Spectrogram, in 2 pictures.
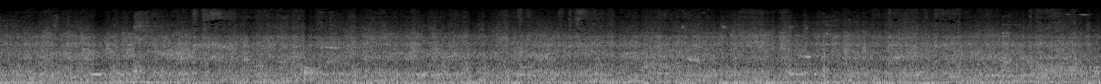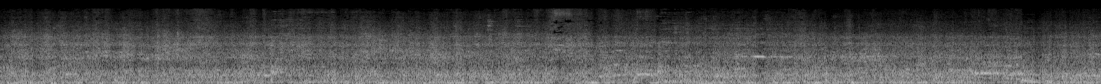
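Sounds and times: train cars rolling past: 0.0s - 22.0s.

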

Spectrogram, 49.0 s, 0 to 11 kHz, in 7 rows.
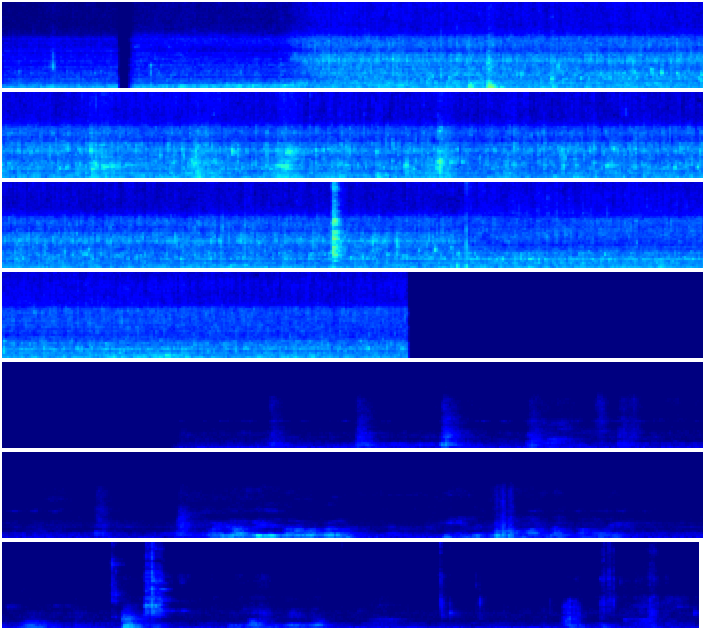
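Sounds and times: curry bubbling in a pot: 2.9s - 25.1s.

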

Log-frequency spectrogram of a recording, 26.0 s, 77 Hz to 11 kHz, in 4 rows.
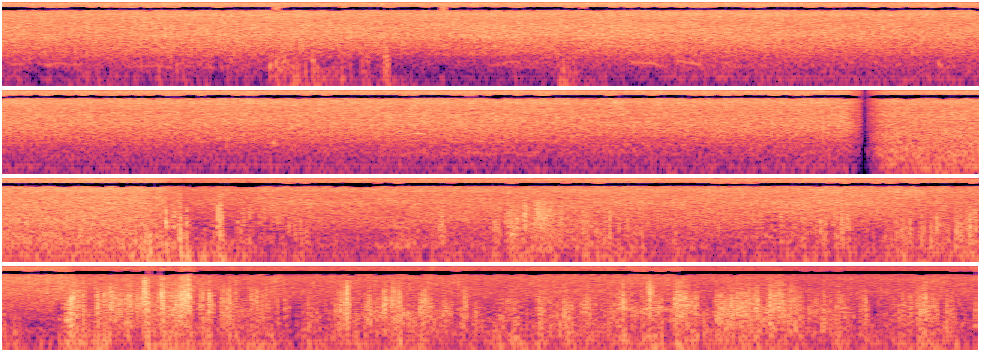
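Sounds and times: wind rumbling on microphone: 0.0s - 4.2s, 12.3s - 26.0s
rain and wind hiss: 0.0s - 26.0s
surf breaking on a beach: 0.0s - 26.0s.

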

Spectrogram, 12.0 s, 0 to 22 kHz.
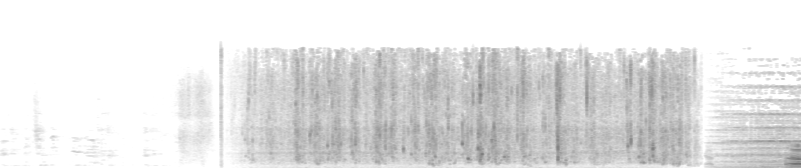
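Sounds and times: water splashing from kicking legs: 3.4s - 10.6s.

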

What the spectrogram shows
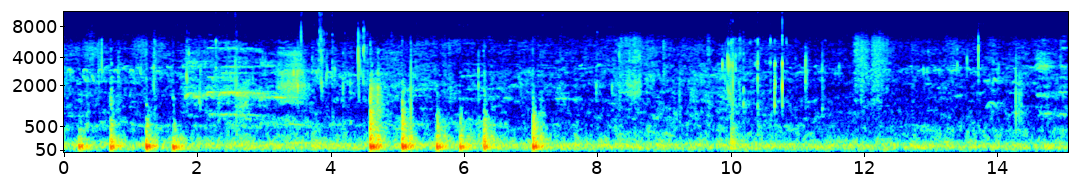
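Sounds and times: rooster crowing: 1.8s - 3.7s.

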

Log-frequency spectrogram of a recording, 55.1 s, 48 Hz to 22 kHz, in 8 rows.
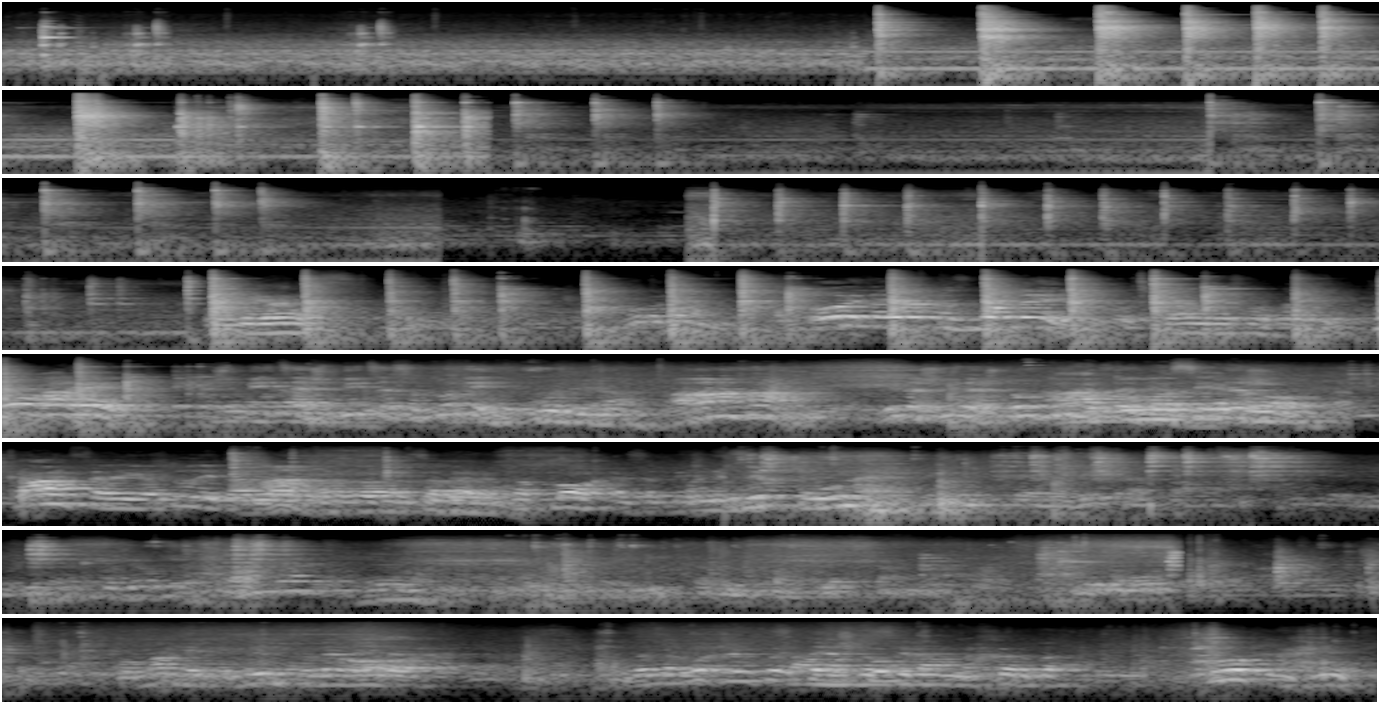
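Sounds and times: hammer striking iron on anvil: 0.1s - 0.9s, 1.7s - 2.0s, 4.3s - 10.4s, 12.9s - 15.4s, 17.2s - 28.6s.

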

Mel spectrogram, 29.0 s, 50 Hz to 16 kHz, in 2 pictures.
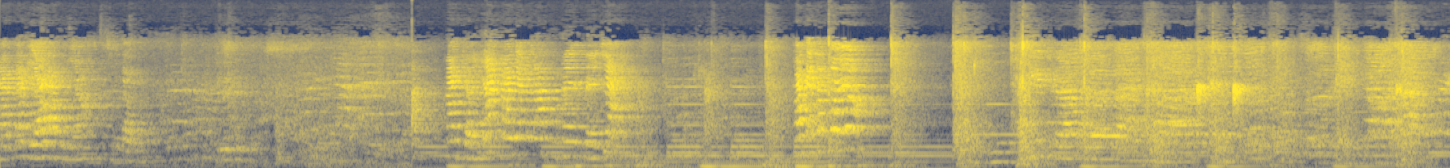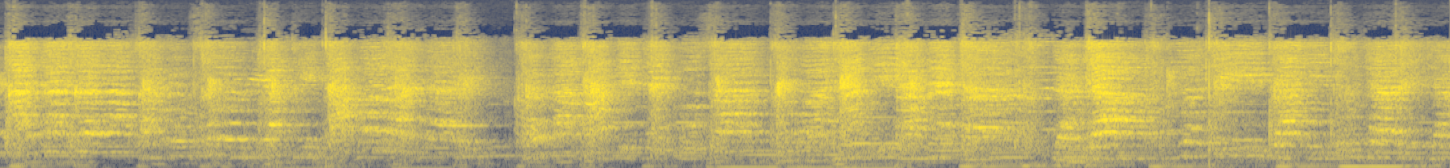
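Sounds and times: children clapping in time: 7.0s - 29.0s
children singing in chorus: 10.3s - 29.0s.

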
